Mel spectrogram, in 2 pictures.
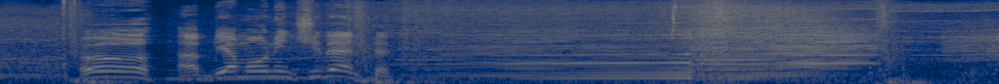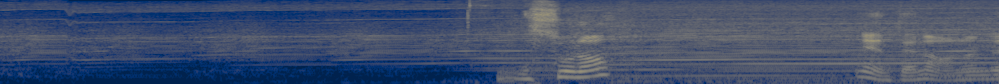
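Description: Racing car engines whine and rev at high speed.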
